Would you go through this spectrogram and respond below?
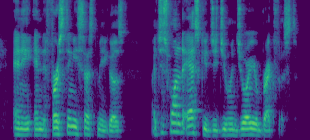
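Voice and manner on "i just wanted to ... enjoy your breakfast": put-on British accent, higher pitched. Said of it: "in his wonderful British accent".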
